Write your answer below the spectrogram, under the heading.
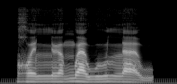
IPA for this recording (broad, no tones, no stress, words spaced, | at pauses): ʁʷelːøɐ̯ŋʷæ wulːæw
